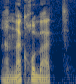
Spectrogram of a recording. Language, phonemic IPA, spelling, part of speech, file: French, /a.kʁɔ.bat/, acrobate, noun, Fr-acrobate.ogg
- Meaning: acrobat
